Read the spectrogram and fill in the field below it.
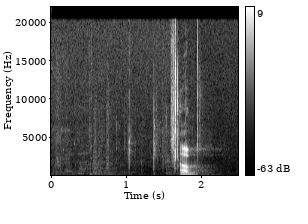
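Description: Quiet mouth sounds: a few soft clicks and slurps, then a short throaty gulp as a speaker takes a sip of water and swallows, with no talking.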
